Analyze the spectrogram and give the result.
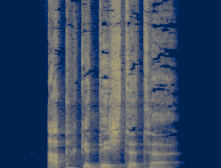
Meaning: inflection of abgedichtet: 1. strong/mixed nominative/accusative feminine singular 2. strong nominative/accusative plural 3. weak nominative all-gender singular
- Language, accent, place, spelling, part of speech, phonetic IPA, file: German, Germany, Berlin, abgedichtete, adjective, [ˈapɡəˌdɪçtətə], De-abgedichtete.ogg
